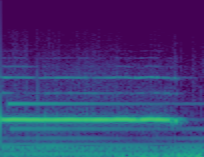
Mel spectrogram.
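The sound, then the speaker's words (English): A factory lunch whistle blows one long, steady, high-pitched tone that holds for about two seconds over a low mechanical rumble, then begins to waver and fade at the end. “There goes the lunch whistle.”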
